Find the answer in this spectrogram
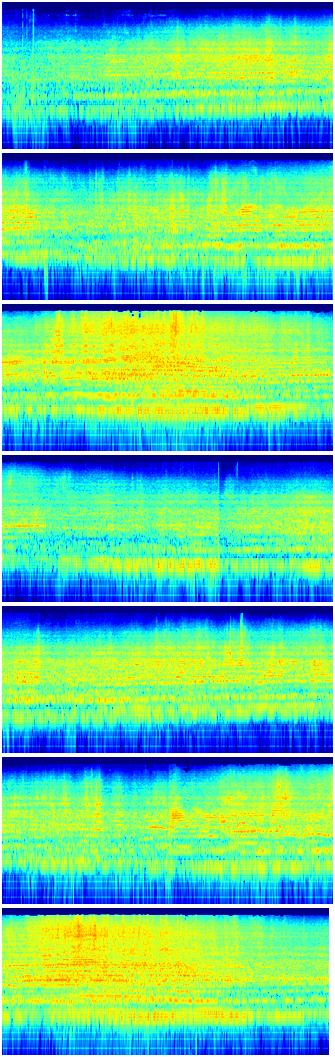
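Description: A pack of tuner-class race cars racing around a short oval, their engines running together as one loud, unbroken sound. It swells as the pack passes close about ten seconds in and again near the end, and eases off in between.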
